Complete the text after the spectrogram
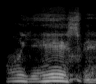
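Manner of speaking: eerie, menacing, soft, creepy little voice. Trying to recall an actor's name, you demonstrate his voice, imitating a creepy German film actor. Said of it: "Like he had that kind of voice".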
